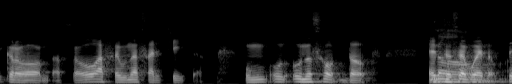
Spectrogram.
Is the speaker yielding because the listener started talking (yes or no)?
no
